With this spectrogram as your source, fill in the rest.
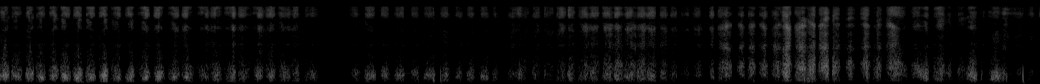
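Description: A pencil point scribbles over a small white plastic inline earphone remote and mic, making rapid, bright scratchy strokes at about four per second. The steady scratching dips briefly around the third second, then continues with little low end until the end.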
